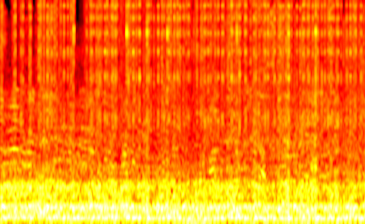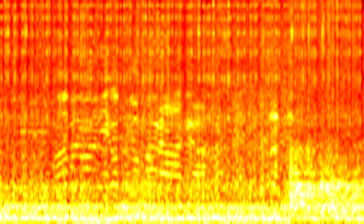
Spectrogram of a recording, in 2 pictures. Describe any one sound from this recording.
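Loud live band music booms and distorts through large loudspeakers in a big echoing hall.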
